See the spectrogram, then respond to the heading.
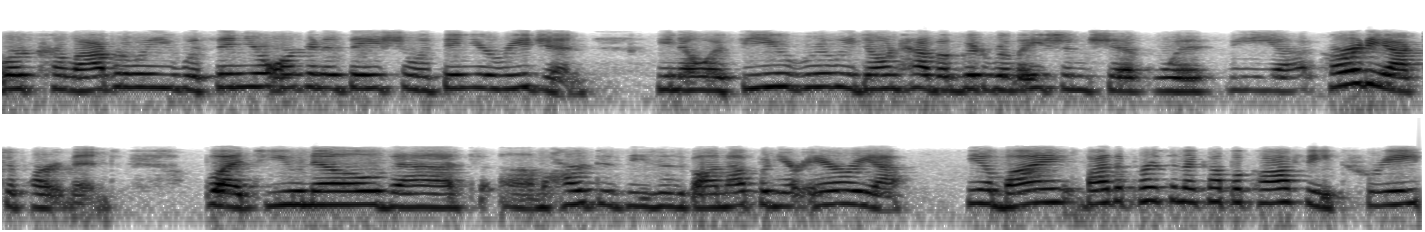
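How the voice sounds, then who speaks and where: Speaking at a fairly quick pace, a woman uses a high pitch and monotone, flat intonation. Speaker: webinar presenter, community health consultant. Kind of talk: webinar presentation. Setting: online webinar. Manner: fast; many fillers (um, uh, you know).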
